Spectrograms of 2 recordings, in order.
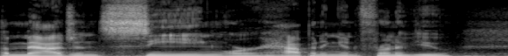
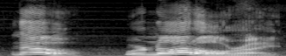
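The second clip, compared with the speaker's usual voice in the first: slow, loud, higher retold scolding; stern scolding; 6 dB louder, slower than usual. Captain scolding drunk clients, loud and stern. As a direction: lay down the law, slowly.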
